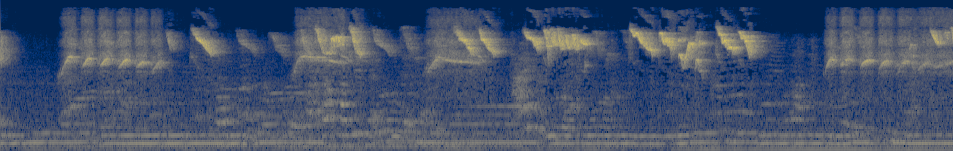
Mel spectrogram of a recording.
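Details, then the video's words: Oriental white-eye, 'nembak rapat' fast-firing song: a jumble of high buzzy rattles and sharp squeaky notes in repeated bursts with short gaps, a steady low hum throughout. "Suara Pleci nembak rapett!!"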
